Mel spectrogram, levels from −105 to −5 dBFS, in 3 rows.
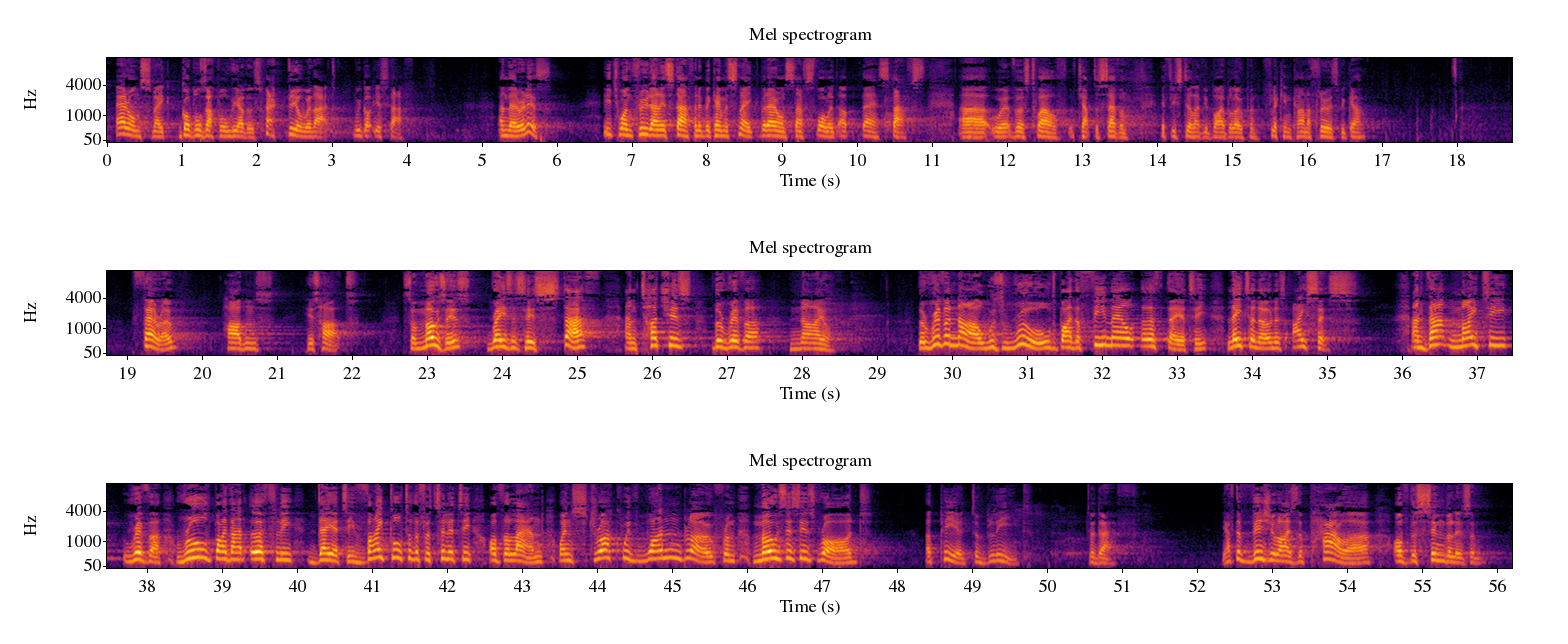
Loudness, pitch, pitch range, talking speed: -26 LUFS, 195 Hz, 160-255 Hz, 130 wpm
